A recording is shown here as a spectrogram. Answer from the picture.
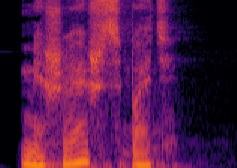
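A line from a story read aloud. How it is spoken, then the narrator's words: Sleepy mumble. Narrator (Russian): сонно пробормотала Анна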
